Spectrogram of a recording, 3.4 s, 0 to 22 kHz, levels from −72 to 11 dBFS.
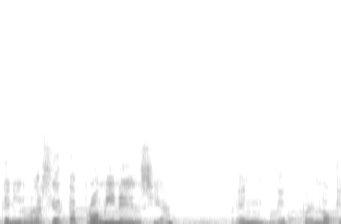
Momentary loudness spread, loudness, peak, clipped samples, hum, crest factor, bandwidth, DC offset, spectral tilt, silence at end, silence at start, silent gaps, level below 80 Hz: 17 LU; -42 LUFS; -22 dBFS; under 0.1%; none; 20 dB; 10.5 kHz; under 0.1%; -6.5 dB/octave; 0 s; 0 s; none; -68 dBFS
